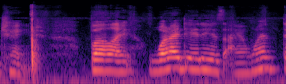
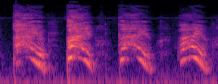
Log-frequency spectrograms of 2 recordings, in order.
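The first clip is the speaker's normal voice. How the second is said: mock crowd bam; 12 semitones higher, 4 dB louder, slower than usual. Imitating crowd noise.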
